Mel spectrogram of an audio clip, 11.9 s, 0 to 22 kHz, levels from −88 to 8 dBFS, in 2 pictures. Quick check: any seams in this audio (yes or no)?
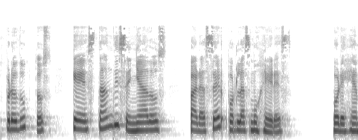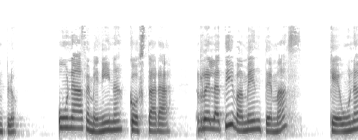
yes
